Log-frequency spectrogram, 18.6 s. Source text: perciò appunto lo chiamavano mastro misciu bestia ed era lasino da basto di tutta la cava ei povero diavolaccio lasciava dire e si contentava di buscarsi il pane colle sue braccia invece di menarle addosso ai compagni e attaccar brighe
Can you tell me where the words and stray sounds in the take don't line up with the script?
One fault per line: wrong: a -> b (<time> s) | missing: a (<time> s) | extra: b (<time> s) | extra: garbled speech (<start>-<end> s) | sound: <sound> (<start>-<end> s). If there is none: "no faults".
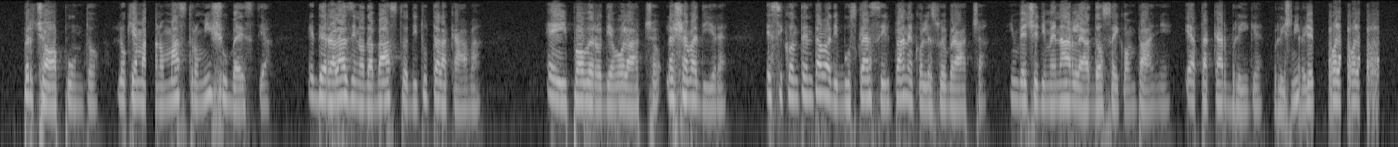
sound: dropout (1.9-2.1 s)
extra: garbled speech (17.0-17.5 s)
sound: laugh (17.7-18.4 s)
